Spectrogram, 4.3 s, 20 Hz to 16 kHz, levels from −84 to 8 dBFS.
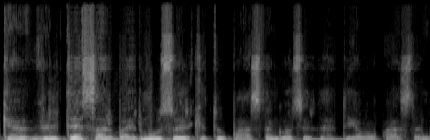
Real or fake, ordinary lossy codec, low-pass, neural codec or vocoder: real; Opus, 16 kbps; 14.4 kHz; none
